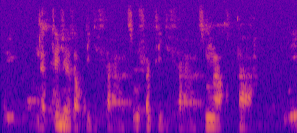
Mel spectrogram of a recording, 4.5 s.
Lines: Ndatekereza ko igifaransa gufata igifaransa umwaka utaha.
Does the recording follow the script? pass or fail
pass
